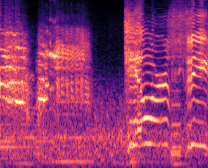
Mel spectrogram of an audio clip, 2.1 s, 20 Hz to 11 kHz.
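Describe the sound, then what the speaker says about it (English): A seagull in a 1985 animated cartoon lets out two loud, harsh squawking cries separated by a short gap, each rising and wavering in pitch. "Killer seagull!"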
